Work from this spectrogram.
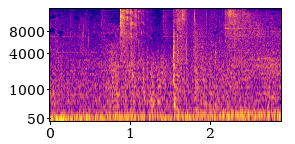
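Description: A Confringo fire spell goes off in the Hogwarts Legacy video game as a loud, sustained booming blast with rumbling low end, a sharper burst near the middle, and no pause in the roar.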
